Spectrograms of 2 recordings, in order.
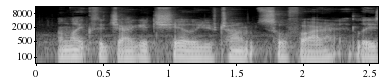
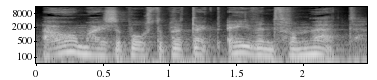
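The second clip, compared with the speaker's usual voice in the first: higher-pitched, incredulous protest; pitched up, pleading disbelief; alarmed protest; 4 semitones higher than usual. Acted. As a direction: blurt it out in alarm at an impossible order. Protest at a dangerous order.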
